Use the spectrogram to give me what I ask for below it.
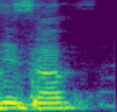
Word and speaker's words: Izon: Ijo is anglicized. Though in our native tongue, there is actually no difference between J and Z because we don't really have J in our language. So when we try to pronounce it, we mix it up. Okay, so sometimes we pronounce Z to be J, we pronounce J to be Z. So, but the name is Izon.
